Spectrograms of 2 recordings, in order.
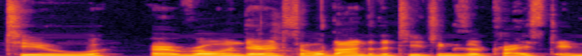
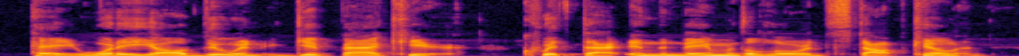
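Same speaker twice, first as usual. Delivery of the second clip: normal talking voice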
